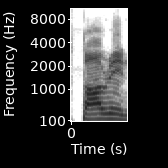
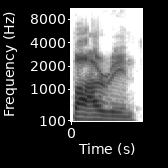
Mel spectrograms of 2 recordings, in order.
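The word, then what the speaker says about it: Bahrain: And it's Bahin, not Baharin.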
